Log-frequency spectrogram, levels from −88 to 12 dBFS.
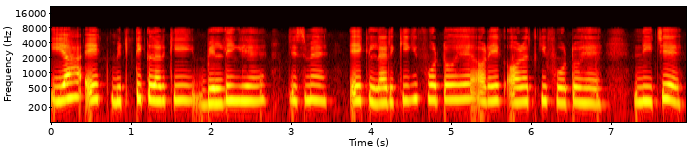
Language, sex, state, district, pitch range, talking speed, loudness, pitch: Hindi, female, Bihar, Patna, 255-285 Hz, 145 wpm, -19 LUFS, 275 Hz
